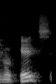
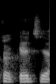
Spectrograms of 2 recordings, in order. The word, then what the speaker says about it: Okech: My name is Okech, not Okechi as it's pronounced, but that's okay.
